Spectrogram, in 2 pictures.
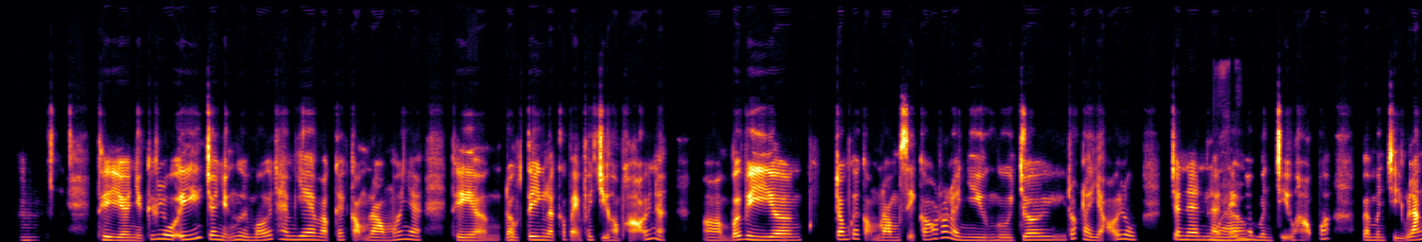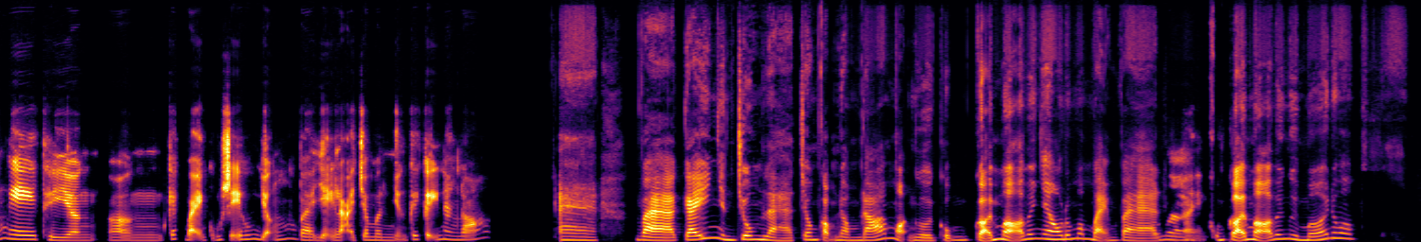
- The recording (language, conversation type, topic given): Vietnamese, podcast, Bạn có mẹo nào dành cho người mới bắt đầu không?
- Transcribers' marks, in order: tapping; other background noise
